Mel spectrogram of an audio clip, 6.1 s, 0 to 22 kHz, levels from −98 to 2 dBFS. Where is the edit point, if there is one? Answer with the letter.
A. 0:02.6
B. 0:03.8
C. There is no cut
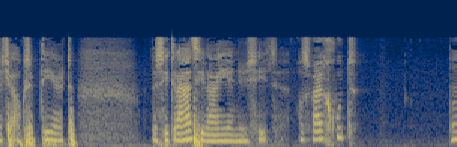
B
